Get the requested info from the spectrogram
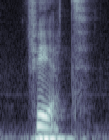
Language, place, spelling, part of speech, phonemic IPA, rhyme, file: Swedish, Gotland, fet, adjective, /feːt/, -eːt, Sv-fet.ogg
- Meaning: 1. fat, obese (about people or animals) 2. containing much fat (about food)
